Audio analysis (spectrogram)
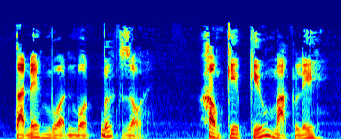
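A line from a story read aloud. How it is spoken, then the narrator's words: Sighing. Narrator (Vietnamese): Gà thở dài một hơi, nói với Lưu Hỷ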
